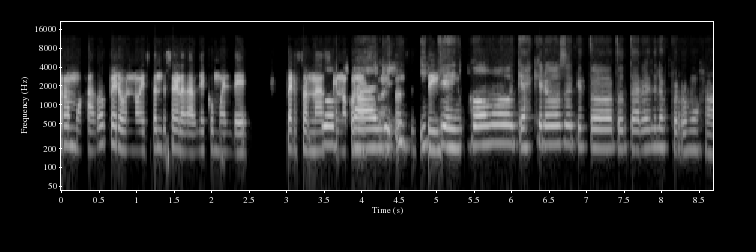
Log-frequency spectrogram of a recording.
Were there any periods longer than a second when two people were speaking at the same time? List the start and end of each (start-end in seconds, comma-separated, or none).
3.5-5.1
